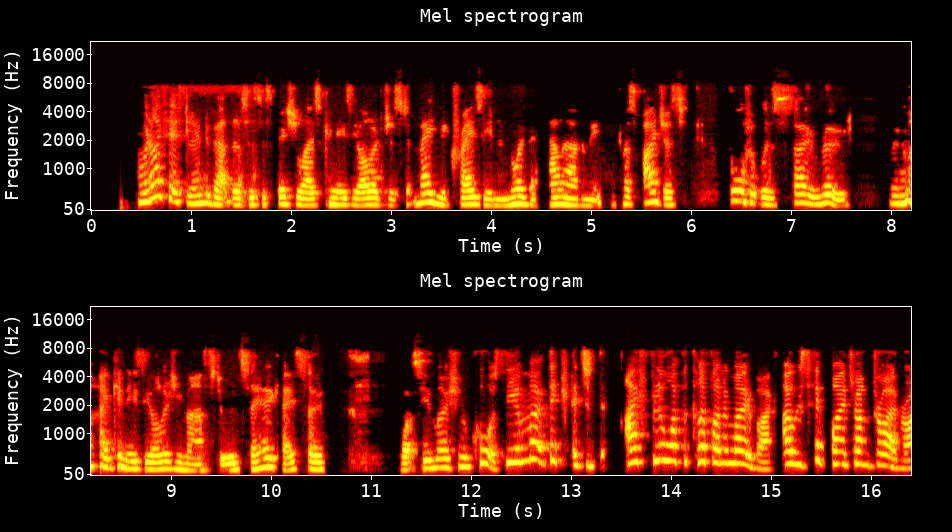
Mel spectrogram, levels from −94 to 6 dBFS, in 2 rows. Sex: female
